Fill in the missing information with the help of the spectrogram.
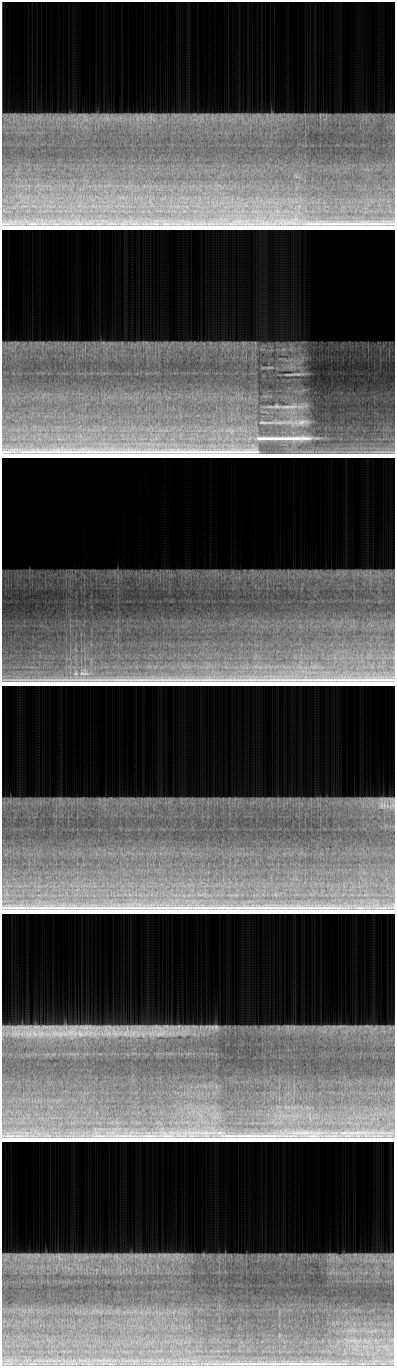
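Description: Wood lathe running with a steady hum while a turning chisel cuts a spinning wooden spindle. About eight seconds in the sound drops suddenly and builds back up over several seconds.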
